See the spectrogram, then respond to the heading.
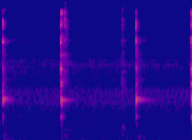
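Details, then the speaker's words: Antique grandfather clock while bending the back cock back, heard through an amplifier; tick and tock still uneven, alternating short and long gaps around seventy a minute, getting closer but not perfect; clock slightly out of beat. "hear it getting closer. And the same effect if you go the other way. A bit closer, not perfect yet, but you get the idea."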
